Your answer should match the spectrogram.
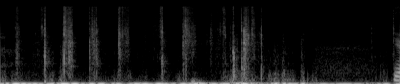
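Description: A tarot deck being shuffled in the hands: a quick run of crisp card flicks and slaps, about eight a second, that thins out and goes quiet before three seconds in.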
